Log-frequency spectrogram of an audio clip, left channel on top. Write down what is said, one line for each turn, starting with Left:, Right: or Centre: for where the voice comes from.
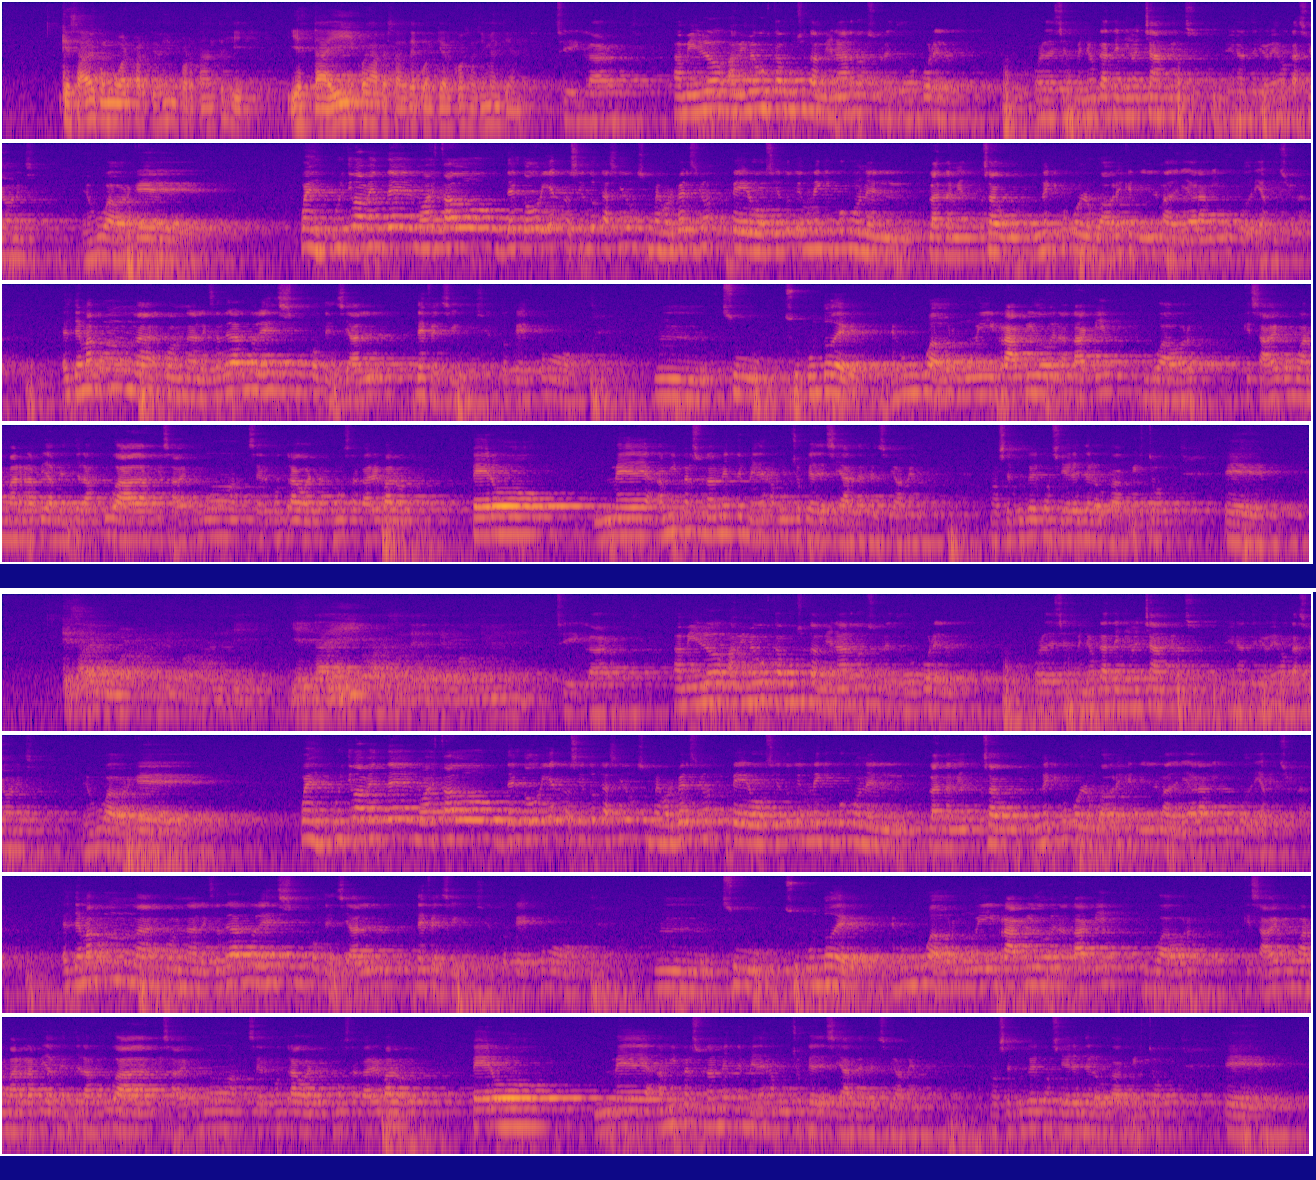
Left: que sabe cómo jugar partidos importantes y, y está ahí, pues, a pesar de cualquier cosa, ¿sí me entiendes?
Centre: Sí, claro. A mí, lo, a mí me gusta mucho también Arnold, sobre todo por el, por el desempeño que ha tenido en Champions en anteriores ocasiones. Es un jugador que pues últimamente no ha estado del todo bien, no siento que ha sido su mejor versión, pero siento que un equipo con el planteamiento, o sea, u- un equipo con los jugadores que tiene el Madrid ahora mismo podría funcionar. El tema con, a- con Alexander Arnold es su potencial defensivo, siento que es como mm, su, su punto débil. Es un jugador muy rápido en ataque, un jugador que sabe cómo armar rápidamente las jugadas, que sabe cómo hacer contragolpes, cómo sacar el balón pero me, a mí personalmente me deja mucho que desear defensivamente. No sé tú qué consideres de lo que has visto eh,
